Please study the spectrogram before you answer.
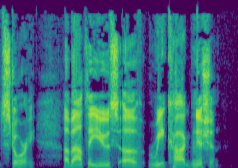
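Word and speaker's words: Rekognition: about the use of recognition. And that's where it's spelled R-E-K, ognition.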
